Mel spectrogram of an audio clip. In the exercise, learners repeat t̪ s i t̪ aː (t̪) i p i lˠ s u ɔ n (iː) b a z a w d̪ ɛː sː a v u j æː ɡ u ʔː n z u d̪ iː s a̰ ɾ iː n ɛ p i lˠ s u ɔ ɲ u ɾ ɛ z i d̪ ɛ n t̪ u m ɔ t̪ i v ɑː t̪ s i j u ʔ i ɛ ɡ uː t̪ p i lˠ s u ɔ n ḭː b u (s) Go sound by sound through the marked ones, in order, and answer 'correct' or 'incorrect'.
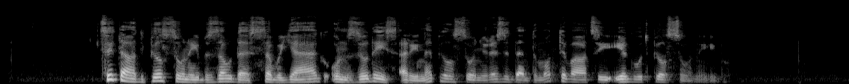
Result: incorrect, correct, incorrect

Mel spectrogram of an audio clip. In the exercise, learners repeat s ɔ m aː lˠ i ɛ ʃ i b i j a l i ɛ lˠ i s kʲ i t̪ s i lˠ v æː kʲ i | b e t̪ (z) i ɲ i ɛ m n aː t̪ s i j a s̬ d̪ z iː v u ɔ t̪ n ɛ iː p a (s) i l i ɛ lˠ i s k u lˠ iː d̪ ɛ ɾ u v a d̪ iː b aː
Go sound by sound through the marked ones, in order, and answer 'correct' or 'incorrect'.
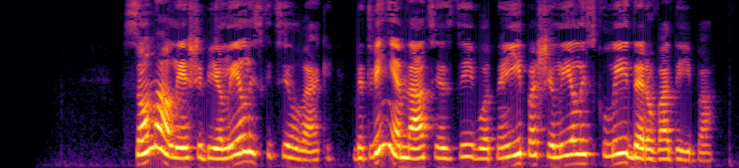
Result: incorrect, incorrect

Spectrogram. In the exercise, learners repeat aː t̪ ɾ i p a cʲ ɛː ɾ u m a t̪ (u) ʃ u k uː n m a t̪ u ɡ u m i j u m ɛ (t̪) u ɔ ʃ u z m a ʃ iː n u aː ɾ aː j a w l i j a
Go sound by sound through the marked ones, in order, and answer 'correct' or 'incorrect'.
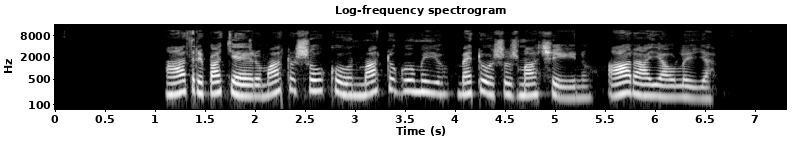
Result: correct, correct

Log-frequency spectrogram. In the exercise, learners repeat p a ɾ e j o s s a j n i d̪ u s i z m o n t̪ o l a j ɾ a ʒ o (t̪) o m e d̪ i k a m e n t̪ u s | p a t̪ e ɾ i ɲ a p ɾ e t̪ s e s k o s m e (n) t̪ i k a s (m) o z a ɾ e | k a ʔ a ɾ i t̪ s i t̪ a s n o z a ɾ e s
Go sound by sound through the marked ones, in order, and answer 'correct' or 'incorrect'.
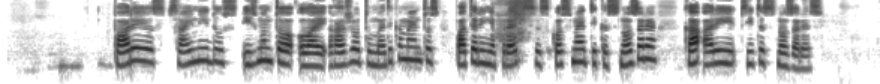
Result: correct, incorrect, incorrect

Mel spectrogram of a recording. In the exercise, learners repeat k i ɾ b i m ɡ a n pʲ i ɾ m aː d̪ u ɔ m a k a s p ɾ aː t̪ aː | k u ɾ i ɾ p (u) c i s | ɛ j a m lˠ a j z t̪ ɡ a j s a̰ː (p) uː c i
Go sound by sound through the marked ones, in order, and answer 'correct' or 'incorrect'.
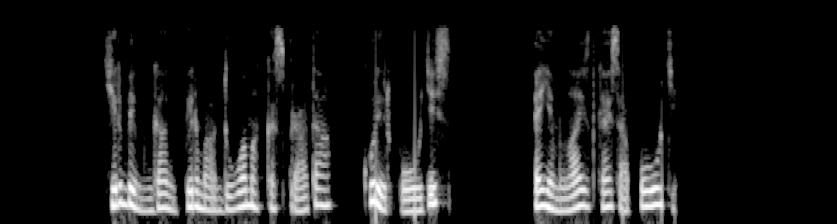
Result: incorrect, correct

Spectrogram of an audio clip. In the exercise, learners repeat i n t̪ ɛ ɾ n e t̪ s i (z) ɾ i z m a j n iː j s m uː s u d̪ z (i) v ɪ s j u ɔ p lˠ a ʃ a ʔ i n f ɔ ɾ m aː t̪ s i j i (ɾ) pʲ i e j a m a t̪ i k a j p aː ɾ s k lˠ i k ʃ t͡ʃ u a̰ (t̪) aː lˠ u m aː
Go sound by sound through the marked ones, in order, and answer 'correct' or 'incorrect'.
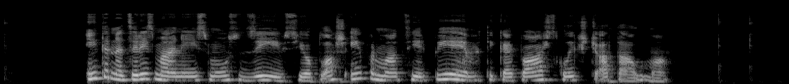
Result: incorrect, incorrect, correct, correct

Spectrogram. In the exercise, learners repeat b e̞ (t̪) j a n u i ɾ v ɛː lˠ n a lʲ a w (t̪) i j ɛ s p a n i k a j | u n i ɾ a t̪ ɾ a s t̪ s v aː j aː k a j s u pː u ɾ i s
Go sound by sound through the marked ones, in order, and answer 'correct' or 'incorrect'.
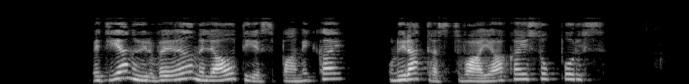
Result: correct, correct

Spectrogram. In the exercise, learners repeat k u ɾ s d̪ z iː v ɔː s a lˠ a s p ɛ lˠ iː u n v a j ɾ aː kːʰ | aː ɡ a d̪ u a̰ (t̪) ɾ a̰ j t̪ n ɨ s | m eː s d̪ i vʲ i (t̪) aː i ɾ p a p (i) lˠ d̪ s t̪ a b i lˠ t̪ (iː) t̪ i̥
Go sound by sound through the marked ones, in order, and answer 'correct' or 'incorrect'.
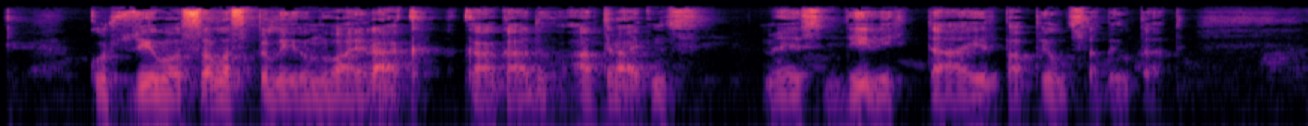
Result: correct, correct, correct, incorrect

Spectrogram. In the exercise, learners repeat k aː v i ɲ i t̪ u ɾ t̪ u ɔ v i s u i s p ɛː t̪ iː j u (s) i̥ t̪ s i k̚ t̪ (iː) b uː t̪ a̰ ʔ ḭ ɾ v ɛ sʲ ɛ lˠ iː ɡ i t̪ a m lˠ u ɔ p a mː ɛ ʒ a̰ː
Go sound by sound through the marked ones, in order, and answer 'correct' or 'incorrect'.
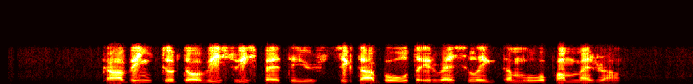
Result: incorrect, incorrect

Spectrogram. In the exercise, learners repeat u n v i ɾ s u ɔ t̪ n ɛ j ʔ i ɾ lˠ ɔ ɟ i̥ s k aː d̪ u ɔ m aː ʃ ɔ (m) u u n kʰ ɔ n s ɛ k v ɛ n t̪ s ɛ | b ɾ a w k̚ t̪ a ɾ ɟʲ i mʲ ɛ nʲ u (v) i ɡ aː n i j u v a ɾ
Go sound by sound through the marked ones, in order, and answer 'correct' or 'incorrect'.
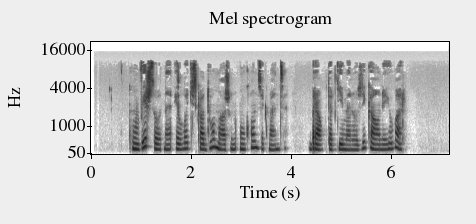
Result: incorrect, incorrect

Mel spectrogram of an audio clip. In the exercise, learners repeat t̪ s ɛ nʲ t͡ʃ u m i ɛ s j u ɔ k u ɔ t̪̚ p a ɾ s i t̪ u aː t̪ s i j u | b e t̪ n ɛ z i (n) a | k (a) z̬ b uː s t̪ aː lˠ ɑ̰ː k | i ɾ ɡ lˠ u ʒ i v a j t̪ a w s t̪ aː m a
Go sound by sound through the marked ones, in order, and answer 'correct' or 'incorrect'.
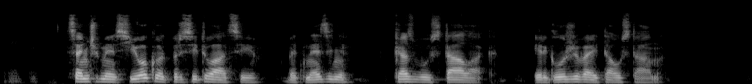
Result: incorrect, correct

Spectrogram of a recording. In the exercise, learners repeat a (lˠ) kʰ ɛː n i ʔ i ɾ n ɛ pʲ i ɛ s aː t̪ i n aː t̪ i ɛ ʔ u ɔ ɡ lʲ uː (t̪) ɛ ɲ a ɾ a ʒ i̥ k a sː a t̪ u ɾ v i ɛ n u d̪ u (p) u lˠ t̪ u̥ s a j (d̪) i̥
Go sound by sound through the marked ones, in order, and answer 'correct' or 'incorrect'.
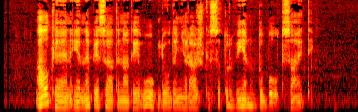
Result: correct, incorrect, incorrect, incorrect

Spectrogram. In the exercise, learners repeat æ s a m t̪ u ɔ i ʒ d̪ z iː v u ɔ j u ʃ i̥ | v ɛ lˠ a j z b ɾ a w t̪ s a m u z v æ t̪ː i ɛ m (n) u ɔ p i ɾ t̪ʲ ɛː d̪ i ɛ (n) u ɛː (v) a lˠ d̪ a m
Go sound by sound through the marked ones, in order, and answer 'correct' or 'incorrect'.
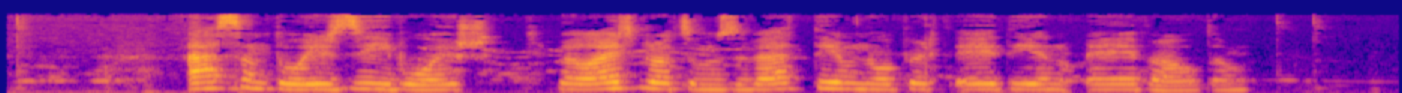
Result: correct, correct, correct

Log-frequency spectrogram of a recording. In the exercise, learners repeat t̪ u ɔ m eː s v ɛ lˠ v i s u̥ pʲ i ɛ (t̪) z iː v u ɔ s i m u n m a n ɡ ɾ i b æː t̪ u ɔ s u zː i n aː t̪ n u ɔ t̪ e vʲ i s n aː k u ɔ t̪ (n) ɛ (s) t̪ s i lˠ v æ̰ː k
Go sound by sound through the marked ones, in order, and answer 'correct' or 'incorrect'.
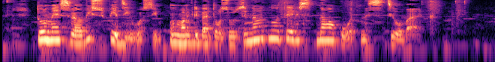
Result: incorrect, correct, correct

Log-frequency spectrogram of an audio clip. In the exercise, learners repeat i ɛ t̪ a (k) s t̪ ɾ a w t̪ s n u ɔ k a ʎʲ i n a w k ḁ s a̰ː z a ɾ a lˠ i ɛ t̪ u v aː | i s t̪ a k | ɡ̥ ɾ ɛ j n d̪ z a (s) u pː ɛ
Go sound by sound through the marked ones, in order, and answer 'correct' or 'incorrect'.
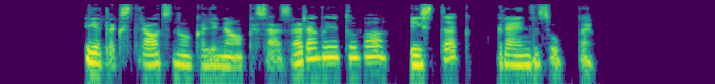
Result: correct, correct

